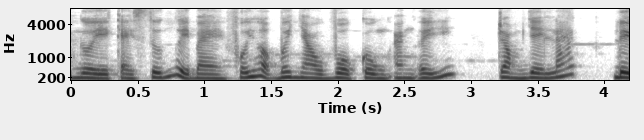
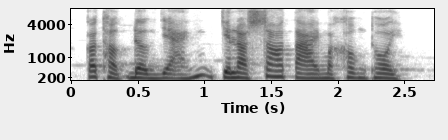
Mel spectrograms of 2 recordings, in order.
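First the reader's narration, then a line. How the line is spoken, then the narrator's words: Cold scoff. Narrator (Vietnamese): Tào Chính Văn vẫn lạnh lùng hừ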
